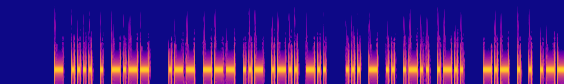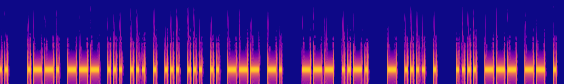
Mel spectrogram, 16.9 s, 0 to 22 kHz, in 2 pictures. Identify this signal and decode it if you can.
Morse code, heard as a keyed tone, about 28 wpm, 700 Hz. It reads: THEY WOULD STILL KEEP POSSESSION OF THE HOME
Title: Sentences from Top 1400 Words 28wpm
